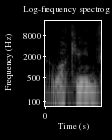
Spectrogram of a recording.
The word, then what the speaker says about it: Joaquin: Yeah, Joaquin Phoenix.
